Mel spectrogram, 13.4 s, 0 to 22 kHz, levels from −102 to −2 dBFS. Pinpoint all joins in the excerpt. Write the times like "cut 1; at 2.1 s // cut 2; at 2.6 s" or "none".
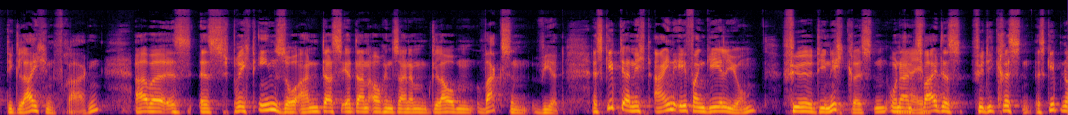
cut 1; at 1.7 s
